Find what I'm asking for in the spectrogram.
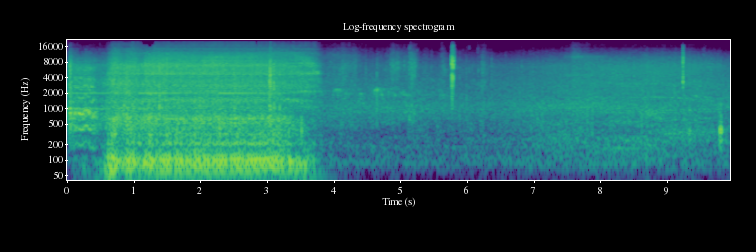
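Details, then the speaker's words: Older Dodge Ram cranks fast and steady, about four beats a second, never catching, at top dead center check; mechanic suspects the distributor or rotor wasn't seated correctly, which proved to be the cause. "Was it all that he just didn't have the distributor put down, or the rotor put down in the right way? It's pretty damn possible."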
